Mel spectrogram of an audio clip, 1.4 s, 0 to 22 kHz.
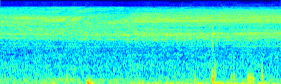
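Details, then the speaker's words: During a front brake pad and rotor job on a 2000 Acura TL, a constant high-pitched hiss runs under tool clinks from the shop's failing compressed air line, which is leaking. "My airline is going bad, so sorry that you have to hear that."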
